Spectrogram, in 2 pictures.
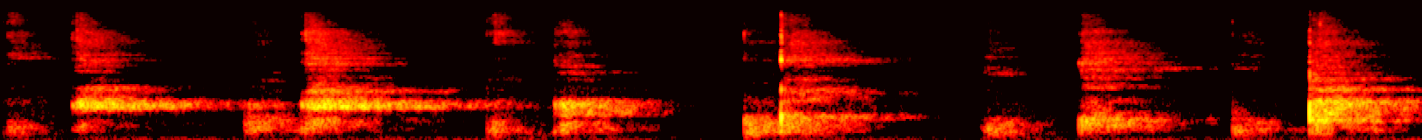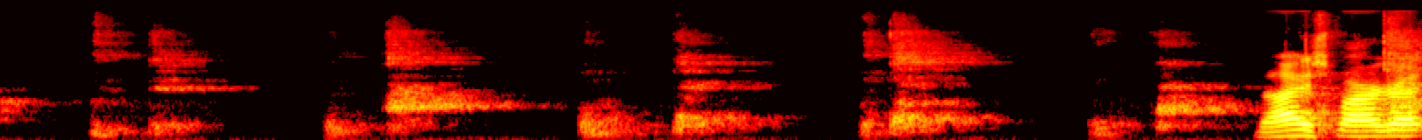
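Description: Paddles pop a plastic ball back and forth in a large echoing hall.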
